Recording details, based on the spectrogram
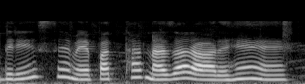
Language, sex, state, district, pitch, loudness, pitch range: Hindi, female, Jharkhand, Ranchi, 245 Hz, -14 LUFS, 225-280 Hz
